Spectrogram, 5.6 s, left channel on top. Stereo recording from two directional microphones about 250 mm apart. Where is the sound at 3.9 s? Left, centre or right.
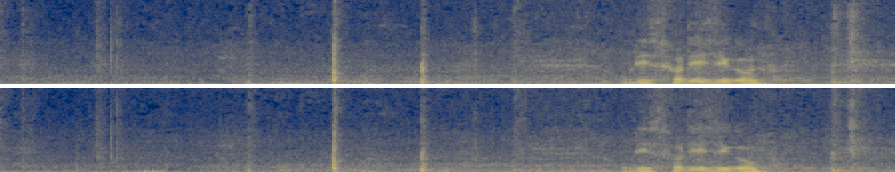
Centre.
